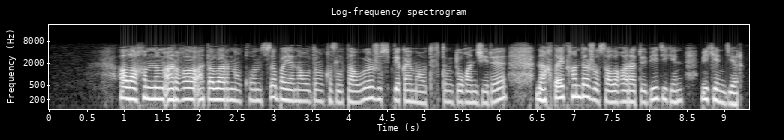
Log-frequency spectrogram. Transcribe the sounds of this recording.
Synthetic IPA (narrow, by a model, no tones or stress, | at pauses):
ɑlˠɑqənːəɴɑɾʁəɑt̪ɑlˠɑɾənəɴqʰo̞nəsəbɑjɑnɑwəlˠd̪əɴqʰəzəlˠt̪ɑwəʒʏspe̞kɑjmɑwt̪oft̪əɴt̪ʰuʁɑnʒe̞ɾɪnɑqt̪əɑjt̪̚qɑnd̪ɑʒo̞sɑlˠəqɑɾɑt̪ʰɵbe̞d̪e̞ɡʲe̞nme̞kʲe̞nd̪e̞ɾ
